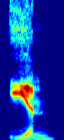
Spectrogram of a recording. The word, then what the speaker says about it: Ian: And my name is only 3 letters long, Ian. IAN. And when Tony yells for me, she just goes, "!" I'm like, God, you can't even say. I have the shortest 2-syllable name in the world.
